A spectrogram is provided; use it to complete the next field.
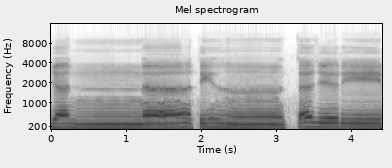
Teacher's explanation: جنات تجری، ری یا مدہ ہے، ایک الف کی مقدار کے برابر کھینچیں گے، اور جیم ساکن پر قلقلہ بھی ہوگا۔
